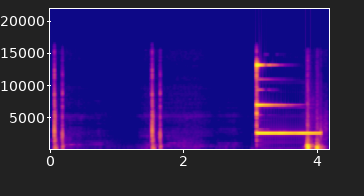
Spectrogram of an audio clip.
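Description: Sound effects of a like-subscribe-bell overlay: two quick pairs of mouse clicks, then about three seconds in a loud, bright, steady electronic notification ding that rings on to the end, with a low thump just before it stops.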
